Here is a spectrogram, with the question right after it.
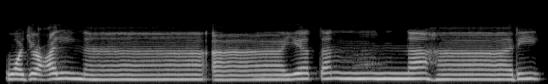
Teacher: It's a noon gunna, so we should make a nasal sound here for at least 2 seconds.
